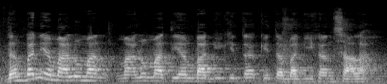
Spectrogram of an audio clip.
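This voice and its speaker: A man's voice: fairly high pitch, normal speed. Man preaching in an echoey hall. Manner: lecturing with quoted example lines. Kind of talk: religious lecture. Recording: echoey hall with faint noise.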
